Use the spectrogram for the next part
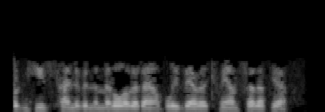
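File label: Incident Tactical 1, Scanner audio recording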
